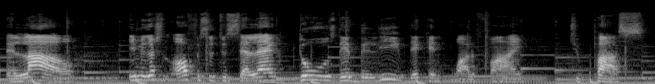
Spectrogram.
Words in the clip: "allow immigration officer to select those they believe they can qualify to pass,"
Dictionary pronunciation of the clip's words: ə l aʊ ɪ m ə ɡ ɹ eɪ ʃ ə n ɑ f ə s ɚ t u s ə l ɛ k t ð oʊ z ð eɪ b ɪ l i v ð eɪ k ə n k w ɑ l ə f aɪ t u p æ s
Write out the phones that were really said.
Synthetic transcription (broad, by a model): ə l aʊ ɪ m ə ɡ ɹ eɪ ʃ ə n ɑ f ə s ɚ t u s ə l ɛ k t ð oʊ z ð eɪ b ɪ l i v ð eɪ k ə n k w ɑ l ə f aɪ t u p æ s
